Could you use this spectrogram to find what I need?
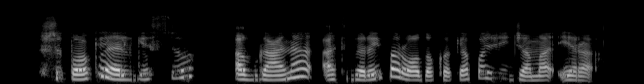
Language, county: Lithuanian, Klaipėda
